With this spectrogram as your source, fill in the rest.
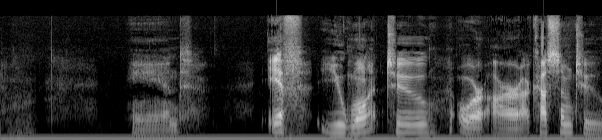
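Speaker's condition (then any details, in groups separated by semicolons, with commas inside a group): No condition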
